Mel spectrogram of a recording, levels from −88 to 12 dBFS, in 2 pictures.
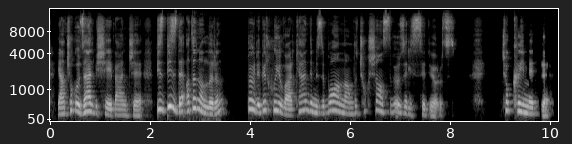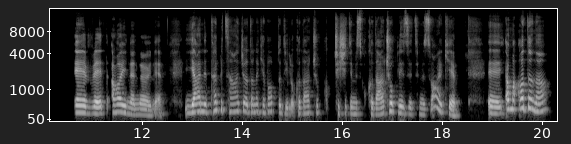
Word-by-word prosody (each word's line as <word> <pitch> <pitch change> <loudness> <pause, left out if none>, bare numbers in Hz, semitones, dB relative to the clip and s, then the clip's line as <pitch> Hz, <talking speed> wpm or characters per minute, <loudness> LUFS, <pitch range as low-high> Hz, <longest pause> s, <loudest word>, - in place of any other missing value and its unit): Yani, 165 0 -1
çok 255 +8 -3
özel 220 -1 +5
bir - - -7
şey 170 -6 -1
bence. 135 -2 -5 0.3
Biz 280 -1 +2
biz 360 -7 +7
de 225 +2 +2
Adanalıların 240 - +1 0.4
böyle 260 -8 +2
bir 265 +1 -2
huyu 255 -5 -1
var. 140 -3 -1
Kendimizi 235 -7 -3
bu 250 - 0
anlamda 190 -8 -3
çok 240 +4 -11
şanslı 220 -5 -2
ve - - -5
özel 190 -4 -3
hissediyoruz. 155 - -3 1.0
Çok 255 -1 -3
kıymetli. 185 -8 +2 0.7
Evet, 180 -3 +5
aynen 195 -8 +2
öyle. 145 +3 -2 0.4
Yani, 215 +2 +4
tabii 255 +3 -4
sadece 235 0 -5
Adana 215 0 -4
kebap 220 +2 -8
da 200 - -5
değil, 165 - -7
o - - -6
kadar 180 +2 -6
çok 195 0 -13
çeşidimiz, 175 -2 -2
o - - -44
kadar 160 +1 -2
çok 235 +2 +3
lezzetimiz 165 -4 -2
var 250 - -2
ki, 215 - 0 0.6
eee, 175 -1 +4
ama 285 -1 +4
Adana 290 -4 +3
205 Hz, 140 wpm, -24 LUFS, 170-240 Hz, 1.0 s, biz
